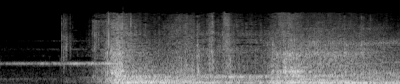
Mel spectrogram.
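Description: A car engine starts and roars loudly.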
